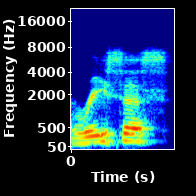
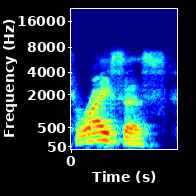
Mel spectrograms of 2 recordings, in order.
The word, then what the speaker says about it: Risus: appreciate it it's not risus it's not reesus it's risis and we even put the long eye symbol over the eye but no one pays attention to that so they mess it up a lot but anyway it's risis risis is Latin for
